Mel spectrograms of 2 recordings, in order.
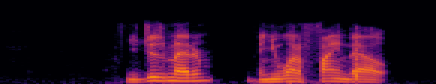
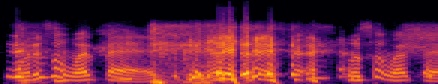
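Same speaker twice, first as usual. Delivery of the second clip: much higher, louder, cracking up; laughing; 11 dB louder than usual. Real, not acted. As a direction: ask through a burst of laughter. Asks with a laugh.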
